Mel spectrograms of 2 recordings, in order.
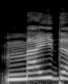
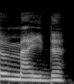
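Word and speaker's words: Myd: Et l'artiste, c'est Maïd. Alors, c'est français, ça s'écrit M-Y-D. C'est sorti en 2017 et ça nous vient de Lille. C'était donc All Inclusive de l'artiste Maïd.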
